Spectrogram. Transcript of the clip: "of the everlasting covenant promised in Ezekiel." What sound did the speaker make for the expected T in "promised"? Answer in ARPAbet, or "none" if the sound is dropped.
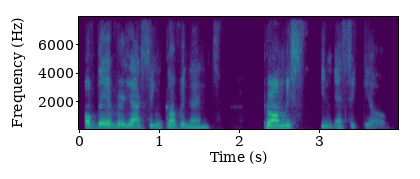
T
